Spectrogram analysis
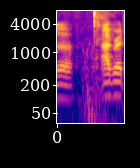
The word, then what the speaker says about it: Aggretsuko: We started watching that new Sanrio Netflix series called Aggretsuko.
